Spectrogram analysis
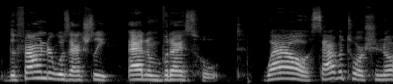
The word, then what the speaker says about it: Weishaupt: Adam Wienerschnitt. White. Oh, Lord. Is that German? Wow, it is German. Wow, I should probably fucking know that. So, the founder was actually Adam Weishaupt.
